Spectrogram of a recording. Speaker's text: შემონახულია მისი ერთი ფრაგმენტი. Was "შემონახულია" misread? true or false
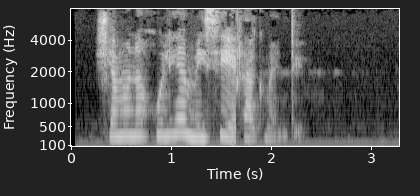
false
